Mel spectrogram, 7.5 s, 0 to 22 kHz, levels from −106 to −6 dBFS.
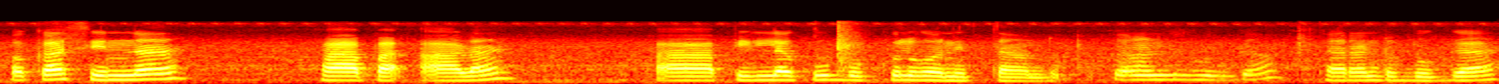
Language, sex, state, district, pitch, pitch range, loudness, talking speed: Telugu, female, Andhra Pradesh, Chittoor, 195 Hz, 185-215 Hz, -19 LUFS, 80 wpm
